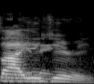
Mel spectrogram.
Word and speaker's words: Masai Ujiri: Masai Ujiri. That's what Masai Is that how you say it? I don't want to mess it Masai Ujiri.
